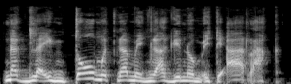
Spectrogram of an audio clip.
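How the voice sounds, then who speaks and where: A woman's voice: fairly low pitch, lively intonation, normal speed, slightly rough. A woman with an Ilocano accent playing a long-suffering, caring old grandmother in a radio drama, plaintive and weary. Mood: weary, troubled.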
